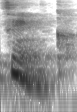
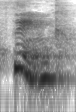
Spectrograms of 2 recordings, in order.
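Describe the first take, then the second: First: It starts with a hard t sound. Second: It starts with a soft th sound. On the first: The speaker calls it wrong. "we substitute the voiceless with the t sounds" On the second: The speaker calls it right. "instead of saying think"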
